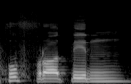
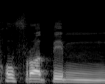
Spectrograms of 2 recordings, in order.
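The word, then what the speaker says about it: حُفْرَةٍ: Jangan hufratin tapi hufratim karena tanwinnya sudah dileburkan ke huruf mim.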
